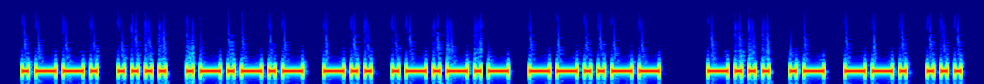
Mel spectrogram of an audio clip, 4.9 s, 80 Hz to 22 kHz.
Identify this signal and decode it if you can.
Morse code, heard as a keyed tone, about 36 wpm, 700 Hz. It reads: PH.D., BAGS
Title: Pangram Challenge v2 - 35wpm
